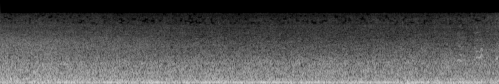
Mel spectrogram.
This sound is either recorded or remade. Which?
recorded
